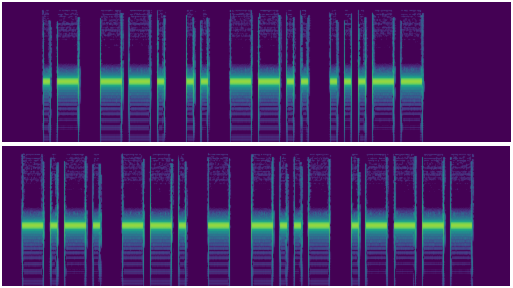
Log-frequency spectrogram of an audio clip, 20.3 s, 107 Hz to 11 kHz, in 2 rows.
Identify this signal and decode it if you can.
Morse code, heard as a keyed tone, about 8 wpm, 800 Hz. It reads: AGIZ3 CGTX1
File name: LEZIONI / 7 GF9Z / 7 GF9Z 8wpm 3213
